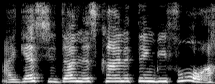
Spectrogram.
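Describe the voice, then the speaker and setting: Woman acting a high-pitched, blunt older single aunt. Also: moderate pace, lightly acted. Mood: awkward, chatty. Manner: wry, plain-spoken, colloquial nonstandard grammar. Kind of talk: one-act stage comedy acting.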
